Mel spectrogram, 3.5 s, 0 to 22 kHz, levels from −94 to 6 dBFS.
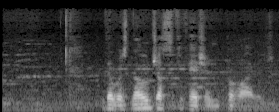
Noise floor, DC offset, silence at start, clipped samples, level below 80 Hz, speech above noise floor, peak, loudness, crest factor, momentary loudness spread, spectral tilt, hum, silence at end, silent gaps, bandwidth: -48 dBFS; under 0.1%; 0.05 s; under 0.1%; -54 dBFS; 24 dB; -6 dBFS; -24 LUFS; 20 dB; 18 LU; -5.5 dB/octave; none; 0.05 s; none; 16.5 kHz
